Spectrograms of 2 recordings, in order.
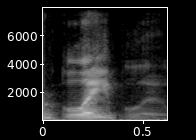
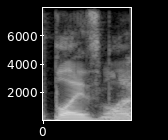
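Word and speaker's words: BlazBlue: Is it Blaze Blue or Blay Blue? It's Blaze Blue. Blaze- Okay, what? because in the trailers for like with all the English stuff, everybody pronounced it Blay Blue.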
